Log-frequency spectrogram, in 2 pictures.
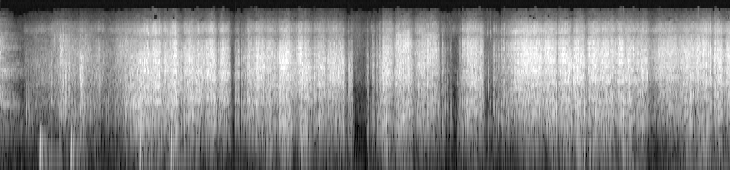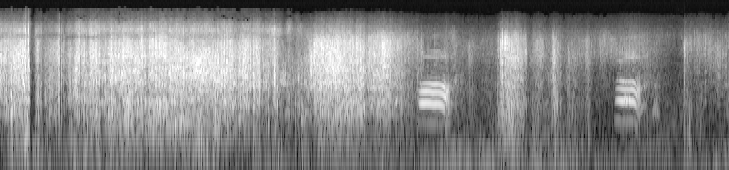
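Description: Snowboard sliding and carving fast through deep powder snow, with wind rushing over the camera microphone: a loud, continuous rush with a few brief dropouts. It eases about fourteen seconds in, and two short vocal exclamations follow.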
